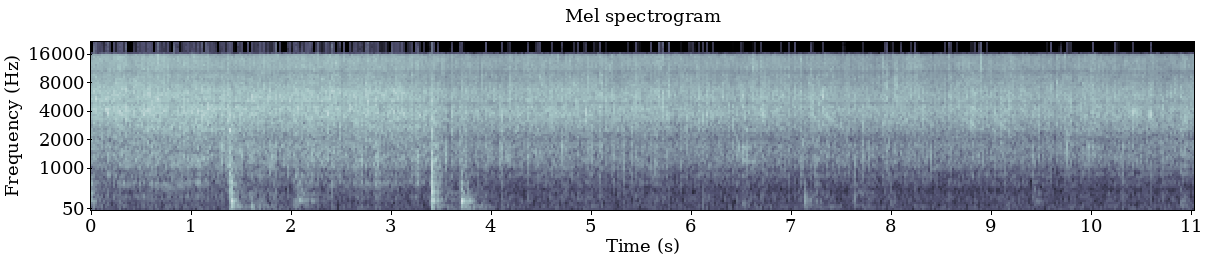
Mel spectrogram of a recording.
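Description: Konnyaku pieces sizzling in sesame oil in a frying pan, a steady high hiss, while being stirred with long wooden cooking chopsticks. The chopsticks knock against the pan a few times, most clearly about a second and a half in and around three and a half seconds in.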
